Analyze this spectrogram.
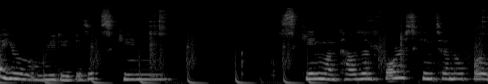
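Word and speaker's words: SKIN1004: Rose and Charlie explained that when you pronounce 1004 in Korean, it sounds the same way as the word angel, or chonsa to be exact.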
